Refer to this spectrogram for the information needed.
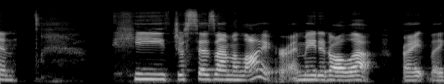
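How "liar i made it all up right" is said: normal talking voice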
